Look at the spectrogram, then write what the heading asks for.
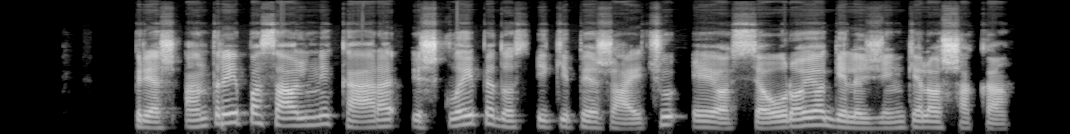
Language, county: Lithuanian, Kaunas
